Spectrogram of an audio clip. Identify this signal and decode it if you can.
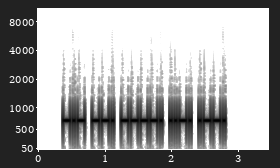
Morse code, heard as a keyed tone, about 32 wpm, 700 Hz. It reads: KG9FP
